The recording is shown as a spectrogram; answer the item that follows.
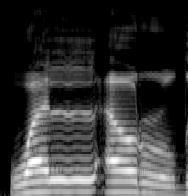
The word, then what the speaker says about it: والأرض: والأرض ذات والآ not والآ. والآ همزة is light and then را and ضاد are heavy. والأرض ذاتي ذاتي شو ذا كسرة.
